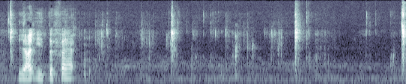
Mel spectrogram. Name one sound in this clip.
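A woman chews and smacks her lips wetly close to a microphone.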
